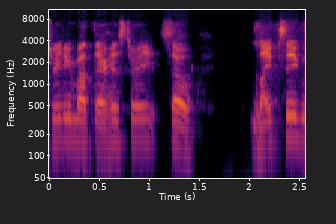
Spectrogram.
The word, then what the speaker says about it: Leipzig: Leipzig, yeah.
